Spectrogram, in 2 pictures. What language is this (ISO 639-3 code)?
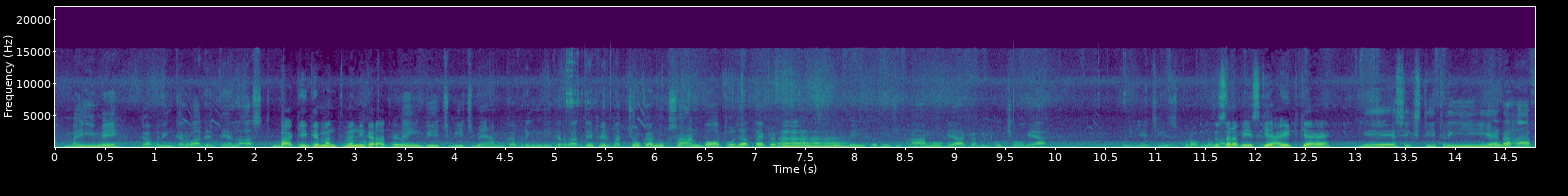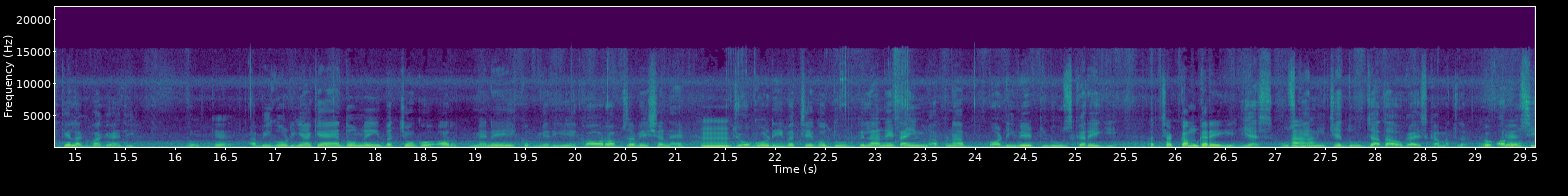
hin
